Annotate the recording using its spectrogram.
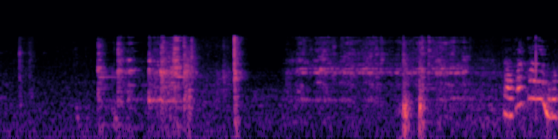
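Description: A metal ladle clinks against an aluminium saucepan several times, then dishes are knocked down on the counter as plates are moved. A faint steady tone sounds in the middle.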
